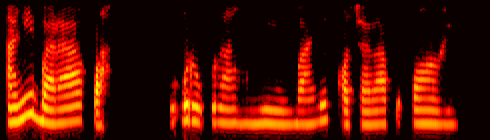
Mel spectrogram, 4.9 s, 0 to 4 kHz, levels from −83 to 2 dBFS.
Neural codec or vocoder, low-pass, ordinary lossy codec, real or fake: codec, 16 kHz, 8 kbps, FunCodec, trained on Chinese and English, 25 frames a second; 3.6 kHz; none; fake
